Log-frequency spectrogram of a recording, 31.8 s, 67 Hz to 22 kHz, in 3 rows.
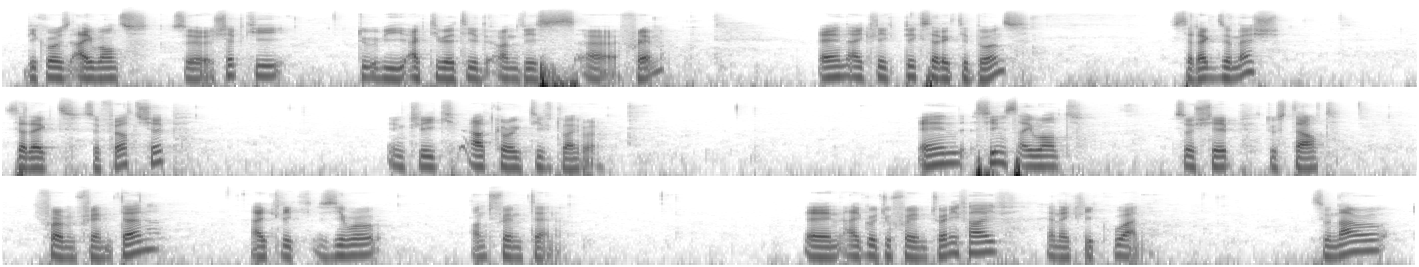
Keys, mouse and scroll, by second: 0.6 middle click, 7.7 click, 9.0 right click, 15.2 click, 17.0 click, 20.7 Right, 24.7 click, 26.1 click, 27.7 Right, 29.7 click, 30.7-31.8 Left.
